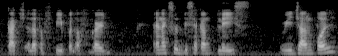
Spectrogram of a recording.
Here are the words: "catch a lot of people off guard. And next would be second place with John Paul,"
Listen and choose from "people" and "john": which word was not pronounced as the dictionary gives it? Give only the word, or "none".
none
